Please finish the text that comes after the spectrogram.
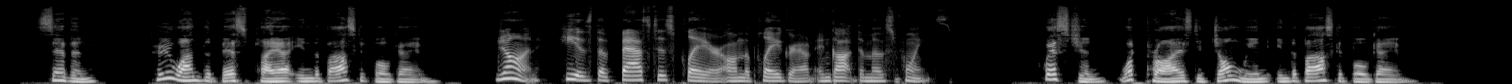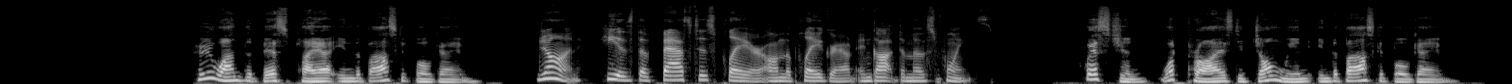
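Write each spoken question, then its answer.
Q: What prize did John win in the basketball game?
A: The best player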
